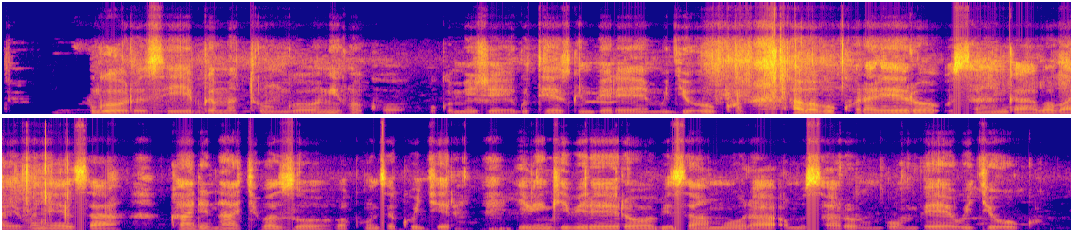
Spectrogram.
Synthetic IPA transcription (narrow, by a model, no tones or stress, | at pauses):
uβɡo̞ːɾo̞zibɡamatʰuːŋɡo̞nŋiŋ̥ho̞kʰo̞βuko̞me̞ʒe̞ɡute̞ːzɡimbe̞ɾe̞muɟihuɡuaβaβukʰo̞ɾaɾe̞ːɾo̞ʔusaːŋɡaβaβaːje̞ɦo̞ne̞ːzakaːndin̥haːciβazo̞βakuːnze̞kuɟiɾaiβiːndiβiɾe̞ːɾo̞βizaːmuːɾaʔumusaɾuɾombuːmbe̞wiɟihuɡu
